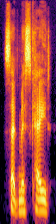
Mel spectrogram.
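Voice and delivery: plain reading voice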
